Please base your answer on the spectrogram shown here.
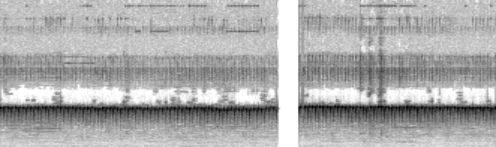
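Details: Rough ngeriwik song from a canary, a lure for young birds to learn: a long high buzzy rattle, cut by a short silence midway, then continuing at the same even, rapid pace.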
